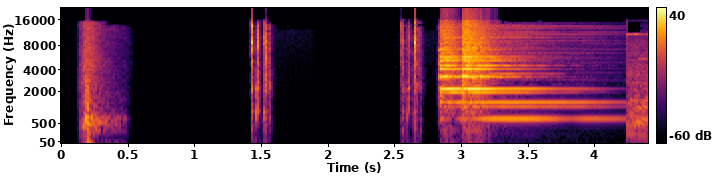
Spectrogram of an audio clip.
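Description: Subscribe-button animation sound effect: a short pop, two quick double clicks like a mouse, then a loud bell ding that rings out for over a second before cutting off.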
